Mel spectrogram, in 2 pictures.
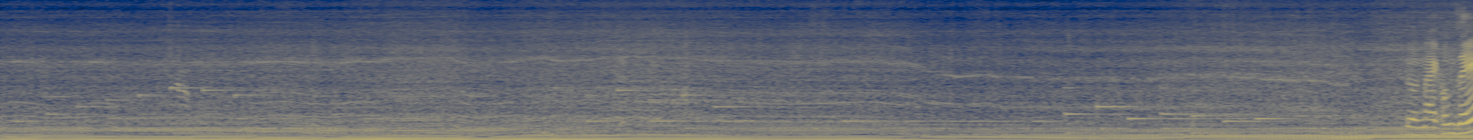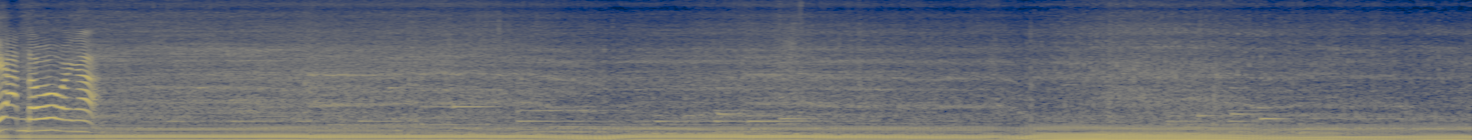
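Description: A motorcycle engine putters and revs.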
